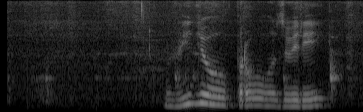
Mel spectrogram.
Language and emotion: Russian, neutral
